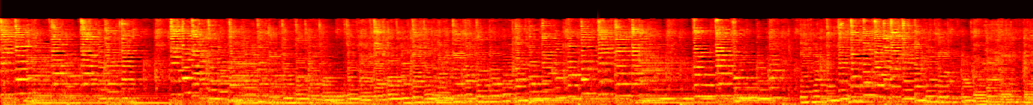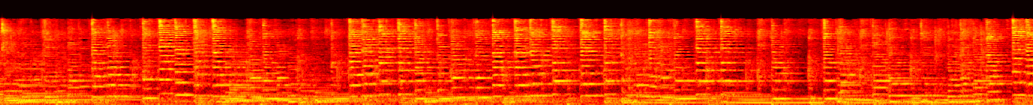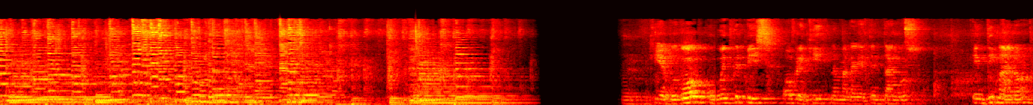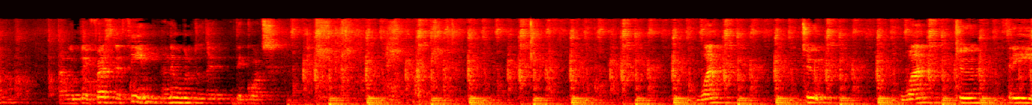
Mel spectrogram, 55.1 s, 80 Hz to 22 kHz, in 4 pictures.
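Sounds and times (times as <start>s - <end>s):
flamenco guitars playing: 0.0s - 34.8s, 45.2s - 55.0s.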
